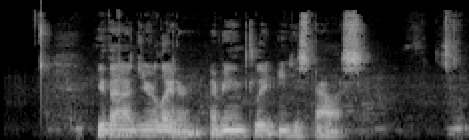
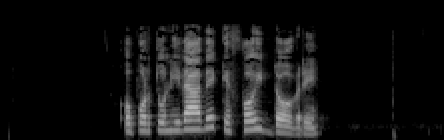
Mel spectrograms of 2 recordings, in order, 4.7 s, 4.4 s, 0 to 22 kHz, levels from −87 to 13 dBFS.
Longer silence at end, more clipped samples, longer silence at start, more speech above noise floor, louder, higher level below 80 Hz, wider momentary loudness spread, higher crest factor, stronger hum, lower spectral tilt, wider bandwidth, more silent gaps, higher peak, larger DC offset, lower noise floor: second, 0.05 s vs 1.3 s; neither; second, 0.4 s vs 1.25 s; second, 34 dB vs over 64 dB; first, -19 LUFS vs -26 LUFS; first, -54 dBFS vs -82 dBFS; about the same, 14 LU vs 15 LU; about the same, 20 dB vs 24 dB; neither; first, -3.5 dB/octave vs -2 dB/octave; first, 16.5 kHz vs 11.5 kHz; neither; first, 0 dBFS vs -4 dBFS; neither; second, -54 dBFS vs under -90 dBFS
